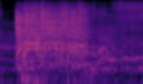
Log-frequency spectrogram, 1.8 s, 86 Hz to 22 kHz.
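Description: A dense, steady buzz of a bee swarm spat by enemies in the game 7 Days To Die starts abruptly and fills the clip, loud and close, with no voices.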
